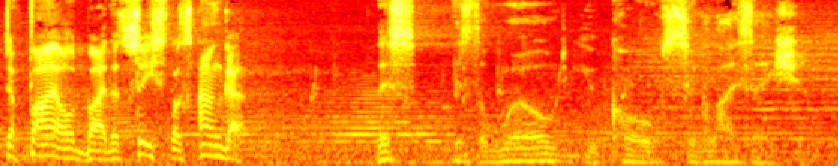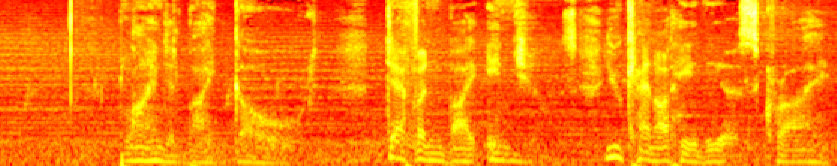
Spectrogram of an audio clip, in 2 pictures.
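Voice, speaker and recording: An actor playing a bitter, vengeful sea captain who condemns mankind in grand, theatrical audio drama speeches. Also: male voice, low-pitched, exaggerated voice. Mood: bitter, brooding. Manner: grand, theatrical, deliberate oratory dropping to hushed intensity.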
